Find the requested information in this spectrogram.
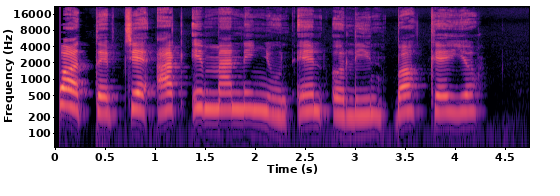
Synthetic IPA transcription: ɔ˦t̪e˨p̚t͡ʃe˦ʔa˦kɪ˦ma˦nːɪ˦ɲu˨ne˦no˨li˨nbɔ˦ke˦jo˦

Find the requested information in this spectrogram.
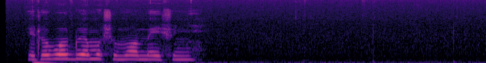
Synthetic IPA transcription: i˨ɾo˦βo˦dwe˦mu˦ʃu˨mo˦me˦i˨ʃuɲi˨

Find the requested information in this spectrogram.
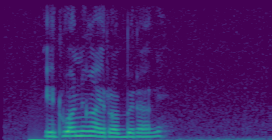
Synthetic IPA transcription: i˨dwɔ˦nɪ˦ŋa˦˨ɪ˨ɾɔ˨be˨ɾa˨ɡɪ˦

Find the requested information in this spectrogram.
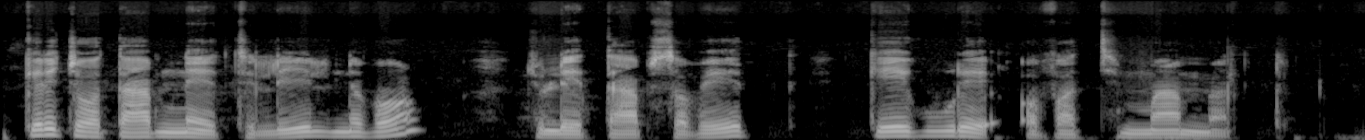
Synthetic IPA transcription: kɪ˦ɾɪ˦t͡ʃɔ˨ta˦bnɛ˨t͡ʃi˨li˦lnɪ˦bɔ˦ | t͡ʃu˨le˨ta˨psɔ˨βe˦t̚ | ke˦ku˦ɾeɔ˨fa˨ti˦ma˦mɛ̰˨t

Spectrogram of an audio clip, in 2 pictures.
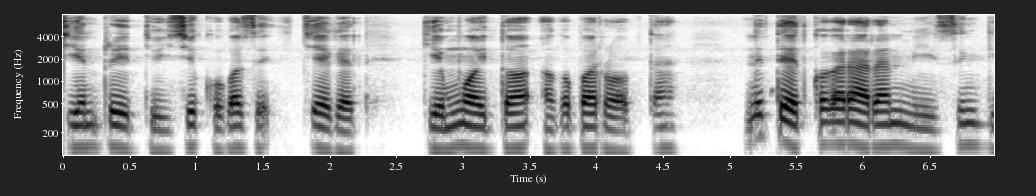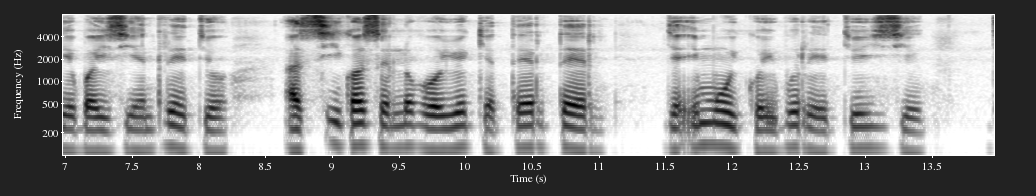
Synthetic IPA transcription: e˦nre˨tjo˨i˨sje˦kːo˨kɔ˦sḛ˨i˦t͡ʃɛ˦˨kɛ˨t̚ | ke˨mŋɔ˦˨jtɔ˦a˨kɔ˦pa˦ɾɔ˨p̚ta˦ | nɪ˦tɛ˨tkɔ˦ka˦ɾa˨ɾa˦nmi˨si˦ŋke˨bɔ˨i˨sje˨nre˦tjo˨ | a˨si˦kɔ˦se˨lo˦ko˨jwe˦kja˨tɛ˦rtɛ˦ɾ | d͡ʒḛ˨ʔḭ˦mu˦jkːo˨ḭ˨bu˦ɾe˨tjo˦i˦sje˨k̚

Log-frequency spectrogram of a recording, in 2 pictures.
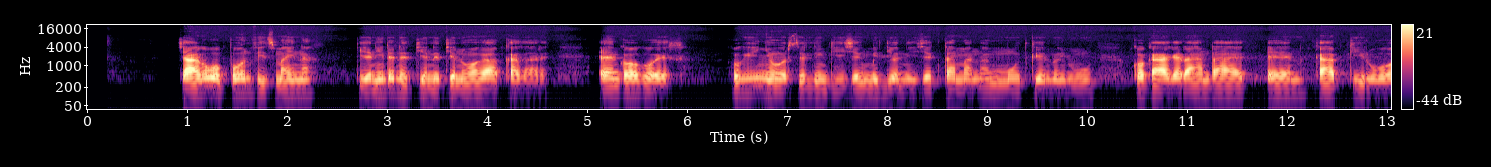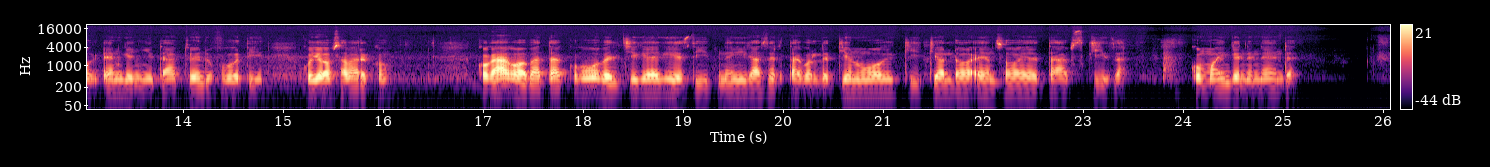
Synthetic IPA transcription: t͡ʃa˨ko˦bo˨pːo˦nfi˨sma˦jna˦ | tje˨ni˦nde˦ne˨tje˦ne˨tje˦n˦wɔ˦ka˨p̚ka˨sa˨ɾɛ˨ | ɛ˨ŋɡɔ˦ko˨e˨k | ko˦ki˦ɲo˨ɾsɪ˦lːi˦ŋɡi˨t͡ʃe˦kmi˦ljo˨ni˨t͡ʃe˦k̚ta˦ma˨nwa˦ŋmu˦tke˨nu˨jmu˦t̚ | ko˦ka˨kɛ˨ɾa˦nda˦ɛ˦t̚ɛ˦nka˦p̚ki˨ɾwɔ˨kɛ̰˦nke˨ɲi˨ta˨p̚twe˦ndo˨fo˨ti˦nko˨jɔ˨psa˨βa˦ɾɪ˨kːo˨ | ko˨ka˦kɔ˨pa˨ta˨kːo˦ko˦o˦be˨lt͡ʃi˦kɛ˦ke˨si˦t̚ne˦ki˦ka˦sɪ˨rta˨ko˨le˨tje˦n˦wɔ˦ki˦kːi˨kjɔ˦ldɔ˦ʔɛ̰˦nsɔ˦ɛ˦ta˨pski˦sa˨ | ko˨mɔ˨i˦ŋɡe˨ni˨nɛ˦ndɛ˨t̚

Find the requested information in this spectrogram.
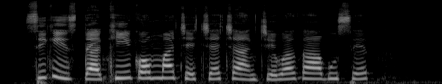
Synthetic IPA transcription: si˦ki˨sd̥a˨kʰi˦kɔ˦mḁ˦t͡ʃɛ̥˨t͡ʃḁ˦t͡ʃa˨ŋ̥d͡ʒ̥ʱɛ˨ɓa˦ka˦ɓu˦sɛ˦t̪̚

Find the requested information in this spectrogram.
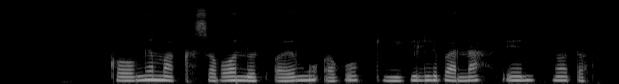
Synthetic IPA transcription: kɔ˨ŋɛ˦ma˨ksɔ˨bɔ˦nwɛ˨kɔ˨ɪ˦ŋu˦ʔa˨ko˦ki˨ki˦li˦ba˨na˦ɪ˦nːɔ˦tɔ˨

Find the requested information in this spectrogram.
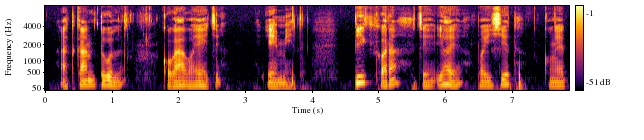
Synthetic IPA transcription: a̰˨tka˦ntu˦ɡʊ˦lko˨ka˦kɔ˨ɛ˦t͡ʃi˦ | e˨me˨t | pi˦kkɔ˨ɾa˦t͡ʃe˨jɔ˦e˨pɔ˨i˧ʃe˦tko˨ŋɛ˨t

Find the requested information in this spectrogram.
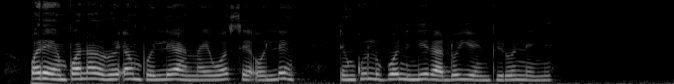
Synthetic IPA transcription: o˦ɾɛ˨mpa˦na˦ɾo˨ɾo˦jʔa˦mbo˨le˦a˨na˨jwɔ˦sɛ˨ʔo˨le˦˨ŋ | de˨ŋɡu˦lu˨bo˦ni˨ni˦ɾa˨do˦je˨mbi˨ɾo˦ne˨ɲe˦

